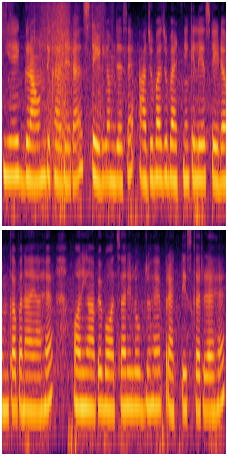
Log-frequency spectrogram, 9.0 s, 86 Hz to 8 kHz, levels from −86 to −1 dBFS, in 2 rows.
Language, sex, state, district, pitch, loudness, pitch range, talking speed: Hindi, female, Gujarat, Valsad, 220 Hz, -16 LUFS, 215-230 Hz, 200 wpm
